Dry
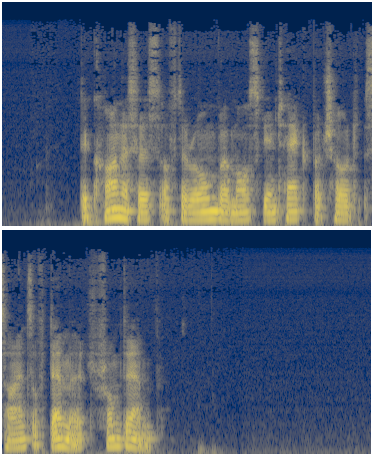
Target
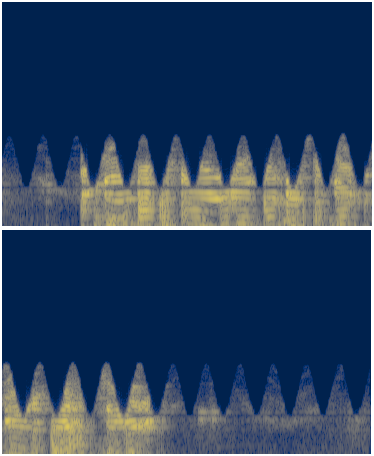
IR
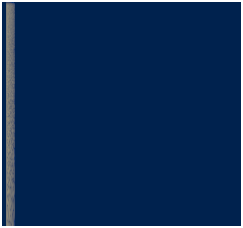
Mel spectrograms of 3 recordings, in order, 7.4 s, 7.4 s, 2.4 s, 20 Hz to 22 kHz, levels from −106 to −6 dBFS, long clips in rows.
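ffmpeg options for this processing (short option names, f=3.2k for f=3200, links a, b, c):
-filter_complex "[0:a]highpass=82,tiltshelf=f=640:g=7.5,alimiter=limit=-16.5dB:level=0:latency=1:release=245,asettb=1/sr,asplit=3[a][b][c];[a]atrim=end=2.864[d];[b]atrim=start=2.86:end=4.97,asetpts=PTS-STARTPTS,afade=t=in:d=0.004:c=qsin,afade=t=out:st=2.106:d=0.004:c=qsin,asoftclip=type=hard:threshold=-28dB[e];[c]atrim=start=4.966[f];[d][e]acrossfade=d=0.004:c1=hsin:c2=qsin[g];[g][f]acrossfade=d=0.004:c1=qsin:c2=hsin,acompressor=threshold=-27dB:ratio=6,aeval=exprs='val(0)*sin(2*PI*610*n/s)':c=same,aphaser=in_gain=1:out_gain=1:delay=2.4:decay=0.62:speed=0.69:type=triangular,asplit=2[h][i];[i]adelay=120,highpass=300,lowpass=3.4k,asoftclip=type=hard:threshold=-35dB,volume=-17dB[j];[h][j]amix=inputs=2:normalize=0,asplit=2[k][l];[1:a]atrim=start_sample=2205,asetrate=29988,aresample=44100[m];[l][m]afir=irnorm=-1:irlink=0,volume=-5dB[n];[k][n]amix=inputs=2:normalize=0,afftfilt=real='re*lt(b*sr/1024,570*pow(2200/570,0.5+0.5*sin(2*PI*3*pts/sr)))':imag='im*lt(b*sr/1024,570*pow(2200/570,0.5+0.5*sin(2*PI*3*pts/sr)))':win_size=1024:overlap=0.75"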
